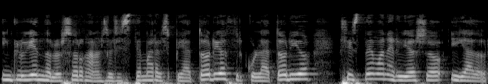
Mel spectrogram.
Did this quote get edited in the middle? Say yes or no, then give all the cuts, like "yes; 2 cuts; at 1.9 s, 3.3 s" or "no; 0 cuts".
no; 0 cuts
